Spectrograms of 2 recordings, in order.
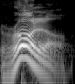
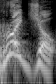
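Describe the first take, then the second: First: The middle consonant is an L sound. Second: The middle consonant is a Y sound. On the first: "Is it an L sound?" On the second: "Is it a Y sound?"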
